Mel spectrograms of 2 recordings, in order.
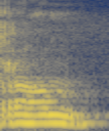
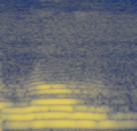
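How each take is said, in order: First: "rom" with a hard Spanish trilled r; strong rolled R. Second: "rom" with a soft, untrilled English r. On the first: Teacher showing the wrong English sound, trilled r in "rom". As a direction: roll the r hard at the start of "rom". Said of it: "Si se fijan, no es rom". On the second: Teacher correcting to the English sound, soft r in "rom". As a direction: glide into "rom" without rolling the r. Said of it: "La R inglesa es suave". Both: Shown as a demonstration.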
